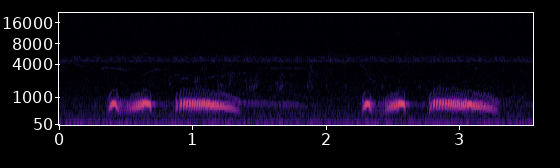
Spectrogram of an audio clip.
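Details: Newly trained decoy spotted dove giving two cooing phrases about two seconds apart, each two brief notes followed by a long smooth low coo, against a faint constant high whine.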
